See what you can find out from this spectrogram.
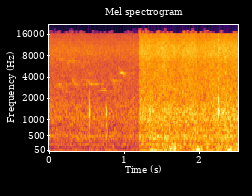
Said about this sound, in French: Et voilà, les abeilles au travail.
